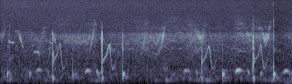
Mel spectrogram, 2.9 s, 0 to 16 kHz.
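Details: Displaying greater sage-grouse on a spring lek in Central Montana, 2022: repeated hollow popping plops with short squeaky whistles and swishing notes, several birds overlapping in an uneven rhythm.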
